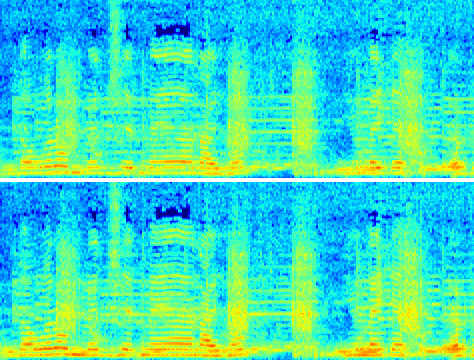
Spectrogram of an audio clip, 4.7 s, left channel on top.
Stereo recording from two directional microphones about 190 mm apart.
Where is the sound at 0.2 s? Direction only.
35° right (ahead or behind).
